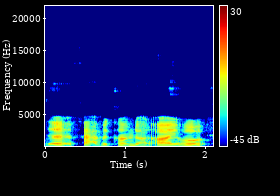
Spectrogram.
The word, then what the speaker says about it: favicon: other website, it's called I might be saying it right, but I say favicon, so you can like have fav icon or favicon, and that's what we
